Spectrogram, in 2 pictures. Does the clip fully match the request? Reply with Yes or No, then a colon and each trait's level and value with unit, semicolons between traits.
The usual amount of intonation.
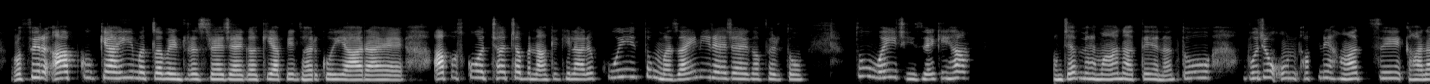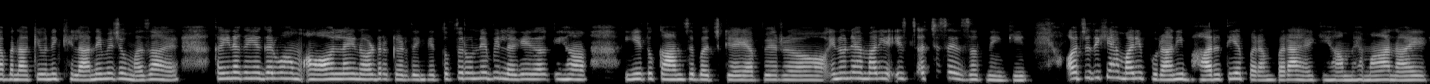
Yes: average, 3.4 semitones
